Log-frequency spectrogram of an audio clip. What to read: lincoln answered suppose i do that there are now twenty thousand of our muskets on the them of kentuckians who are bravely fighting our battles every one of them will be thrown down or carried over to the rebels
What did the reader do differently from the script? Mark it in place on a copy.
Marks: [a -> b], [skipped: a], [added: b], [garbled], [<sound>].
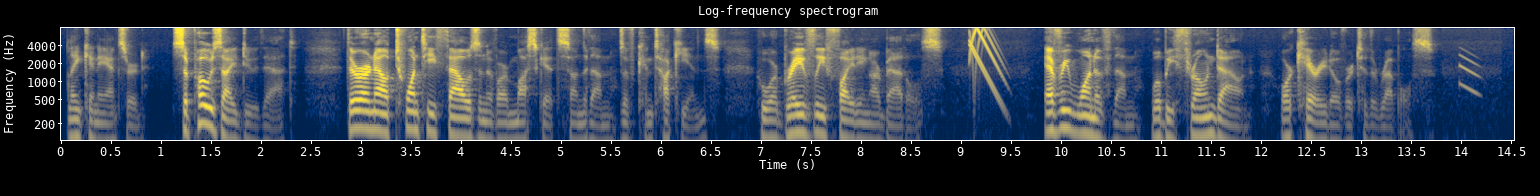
lincoln answered suppose i do that there are now twenty thousand of our muskets on the them of kentuckians who are bravely fighting our battles [chirp] every one of them will be thrown down or carried over to the rebels [chirp]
